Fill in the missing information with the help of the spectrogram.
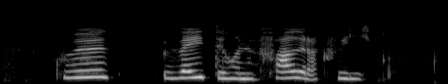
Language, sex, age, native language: Icelandic, female, 9, Icelandic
